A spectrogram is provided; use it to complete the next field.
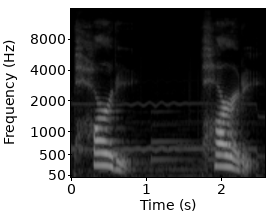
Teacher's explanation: sounds more like Part D party when we say it quickly notice how the T sound in party sounds softer almost like a d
